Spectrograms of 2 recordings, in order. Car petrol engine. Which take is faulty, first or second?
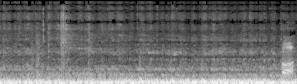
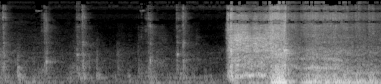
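second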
